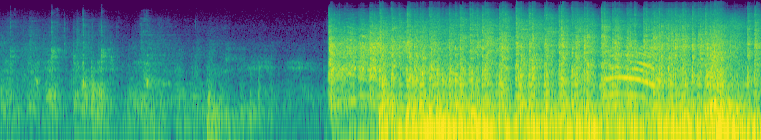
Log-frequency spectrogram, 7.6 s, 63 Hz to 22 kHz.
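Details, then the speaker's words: 1987 Chevrolet Monte Carlo SS, freshly installed 383 stroker V8 with Stage 3 200-4R transmission, first start on open headers: after a silent crank it bursts into life loud and lumpy with an uneven beat, misfiring; owner suspects plug wires came off. "I don't think it's supposed to run that nasty. I think we got some plug wires off."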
